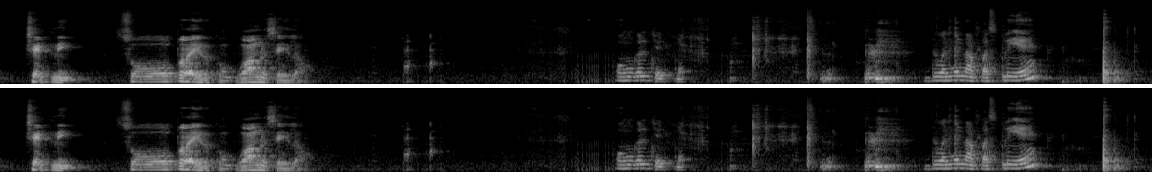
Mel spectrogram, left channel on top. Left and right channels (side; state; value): both; identical; correlation 1.00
